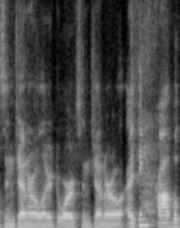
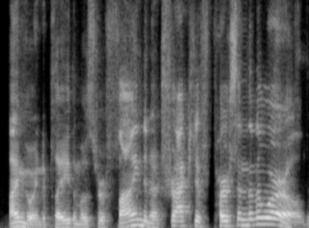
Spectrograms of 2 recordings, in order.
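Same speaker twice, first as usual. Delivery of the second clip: mock player boast; 5 semitones higher, 4 dB louder than usual.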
